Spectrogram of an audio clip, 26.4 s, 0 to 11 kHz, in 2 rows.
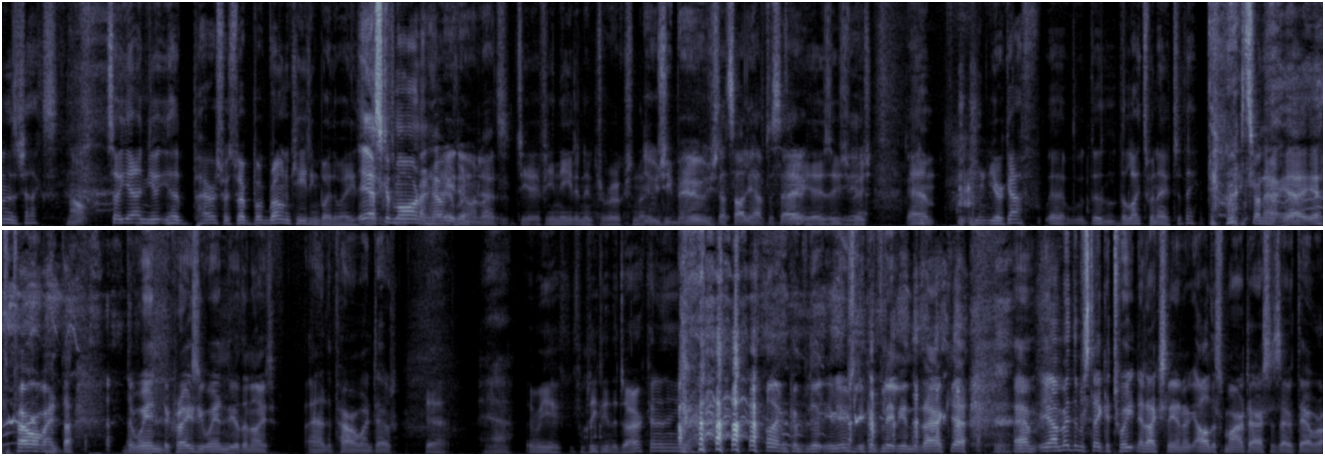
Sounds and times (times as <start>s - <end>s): Speech: 0.0s - 26.4s.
